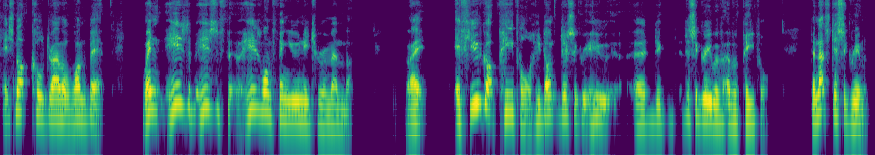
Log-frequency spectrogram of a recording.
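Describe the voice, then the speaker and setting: Male host, fired-up livestream talker who restarts often, slightly high voice. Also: animated, moderate pace, mellow. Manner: emphatic, swears, many restarts. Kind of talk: casual livestream chat.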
